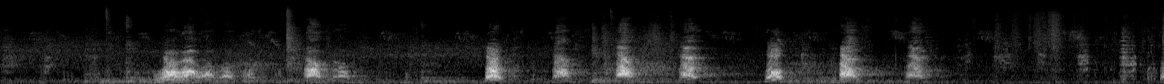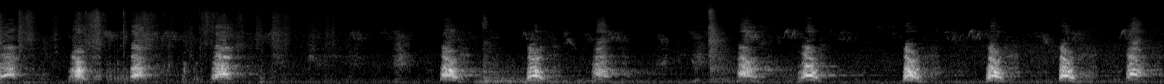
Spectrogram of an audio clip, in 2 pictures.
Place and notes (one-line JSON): {"title": "Poznan, Mateckigo road - fenced dog", "date": "2014-05-21 19:50:00", "description": "a dog sensing my presence from behind a steel sheet gate and a brick wall. jumping around, trying to find a way over the wall or under the gate, baying, panting with anger.", "latitude": "52.46", "longitude": "16.90", "altitude": "97", "timezone": "Europe/Warsaw"}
